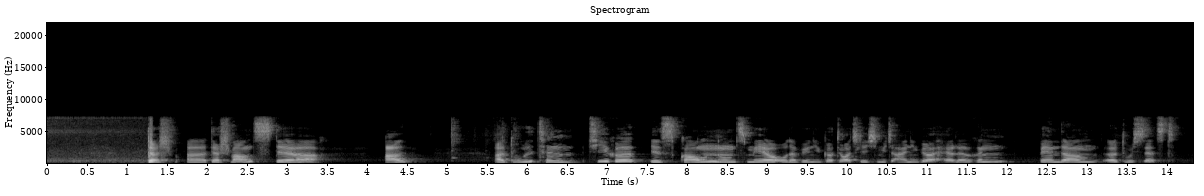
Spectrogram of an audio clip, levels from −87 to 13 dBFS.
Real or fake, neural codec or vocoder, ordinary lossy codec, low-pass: real; none; none; 7.2 kHz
